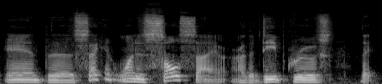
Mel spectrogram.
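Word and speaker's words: sulci: the round features and the second one is solai are the Deep grooves that cover the surface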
